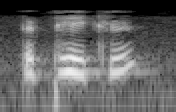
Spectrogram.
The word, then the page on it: d'r Pickel: Bas-Rhin; Herrlisheim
